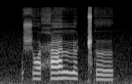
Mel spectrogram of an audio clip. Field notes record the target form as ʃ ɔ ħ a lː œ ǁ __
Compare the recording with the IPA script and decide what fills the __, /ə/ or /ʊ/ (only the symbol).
ə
